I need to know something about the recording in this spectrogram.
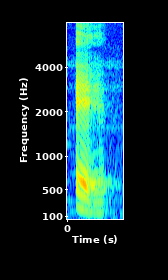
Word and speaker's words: heir: the throne I'm an heir through the throne so whenever we see any of these four words please and please know that the h silence and they attract the article and not a now exceptions we have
